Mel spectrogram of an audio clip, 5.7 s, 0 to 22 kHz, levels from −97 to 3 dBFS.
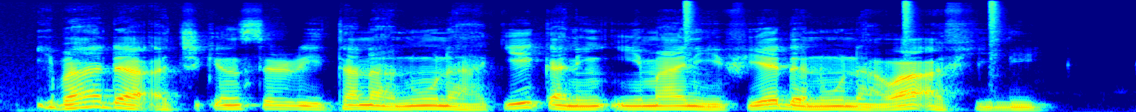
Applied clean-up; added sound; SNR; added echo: none; Hi-hat; 17 dB; none.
